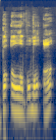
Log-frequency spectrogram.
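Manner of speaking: mock British "bottle of water" with glottal stops for the t's; imitated English accent. Americans mocking the English, exaggerated British "bottle of water". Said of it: "make fun of the English for saying".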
